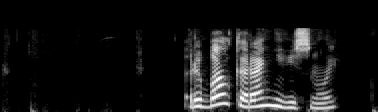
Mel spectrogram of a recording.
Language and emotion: Russian, neutral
